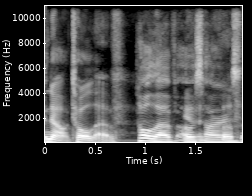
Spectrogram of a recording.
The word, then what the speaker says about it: Tolev: No, Tolev.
